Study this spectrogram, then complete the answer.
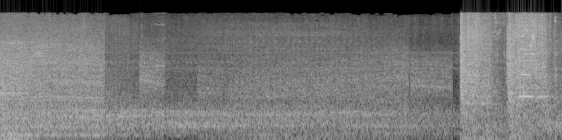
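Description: A quad bike engine revs and rumbles over rough ground.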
